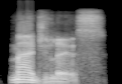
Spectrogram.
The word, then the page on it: Majlis: British English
